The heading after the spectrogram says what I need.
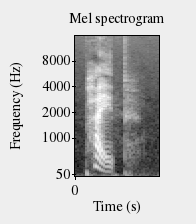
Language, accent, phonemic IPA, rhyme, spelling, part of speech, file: English, General American, /ˈpaɪp/, -aɪp, pipe, noun / verb, En-us-pipe.ogg
- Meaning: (noun) Meanings relating to a wind instrument.: A wind instrument consisting of a tube, often lined with holes to allow for adjustment in pitch, sounded by blowing into the tube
